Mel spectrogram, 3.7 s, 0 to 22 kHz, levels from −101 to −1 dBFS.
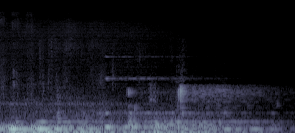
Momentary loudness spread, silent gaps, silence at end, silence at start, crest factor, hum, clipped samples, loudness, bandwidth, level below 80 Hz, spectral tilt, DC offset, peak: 15 LU; none; 0 s; 0 s; 18 dB; none; under 0.1%; -47 LUFS; 11 kHz; -50 dBFS; -8.5 dB/octave; under 0.1%; -28 dBFS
